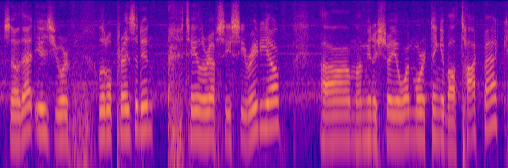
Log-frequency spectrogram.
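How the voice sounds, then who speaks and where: Demonstrating a device, a man gives a relaxed, plain step-by-step tutorial as a product demonstrator. He talks at a moderate pace in a fairly high, bright, forceful voice, on a rough recording with faint background noise.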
